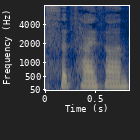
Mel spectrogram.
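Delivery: usual speaking voice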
